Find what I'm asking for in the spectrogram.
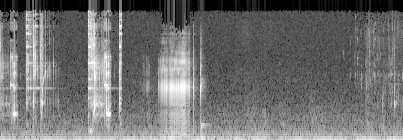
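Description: Several sharp glass clinks ring out, then a brief gurgling stream of scotch pours into a glass for about a second, followed by quiet with faint rustling.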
